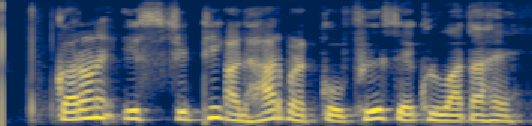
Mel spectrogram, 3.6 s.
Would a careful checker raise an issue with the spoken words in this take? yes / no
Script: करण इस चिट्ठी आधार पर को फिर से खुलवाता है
no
